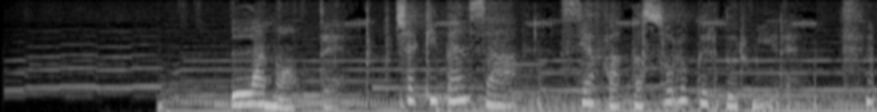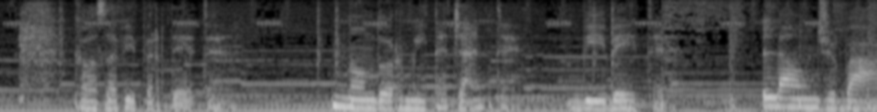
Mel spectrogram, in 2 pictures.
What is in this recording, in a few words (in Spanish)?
locutora italiana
